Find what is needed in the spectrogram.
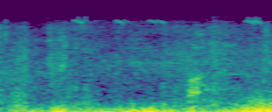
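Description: Low, fluctuating rumble on the microphone, with a brief faint voice about one and a half seconds in.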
